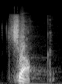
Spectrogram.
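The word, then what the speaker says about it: chalk: তারপর আসে চক, সি এইচ এ কে, চক এল এর উচ্চারণ হবে না, চক।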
